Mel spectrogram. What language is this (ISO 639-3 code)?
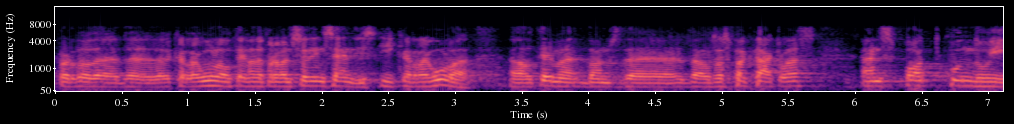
cat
